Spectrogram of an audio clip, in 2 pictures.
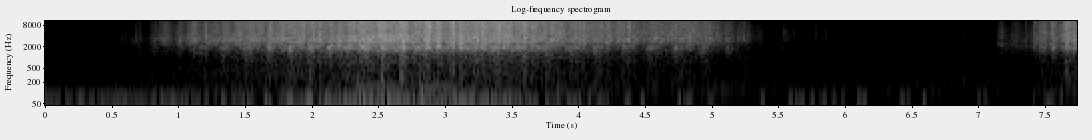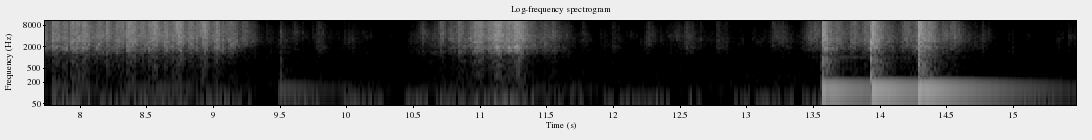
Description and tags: Jerusalema 124 bpm - Shekere - misc sounds
This is part of a set of drums and percussion recordings and loops.
Shekere misc sounds and effects.
I felt like making my own recording of the drums on the song Jerusalema by Master KG.
fx, jerusalema, percussion, shekere, sounds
